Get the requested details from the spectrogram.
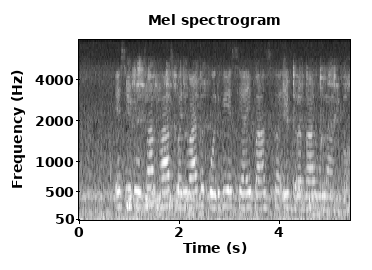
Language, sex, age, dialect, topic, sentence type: Bhojpuri, female, 18-24, Western, agriculture, statement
